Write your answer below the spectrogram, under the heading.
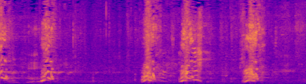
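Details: Park outing for an Old English Sheepdog mixing with other dogs: four loud single barks, spaced irregularly about half a second to a second apart, over a quiet background.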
